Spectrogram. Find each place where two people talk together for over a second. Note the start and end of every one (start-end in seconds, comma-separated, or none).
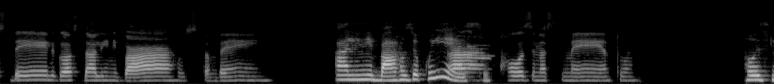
none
